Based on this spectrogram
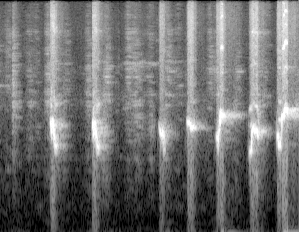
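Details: Short sooty-headed bulbul ropel phrase for luring: seven crisp whistled notes, spaced at first and then quickening, each a brief upward slur, with a quiet background.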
